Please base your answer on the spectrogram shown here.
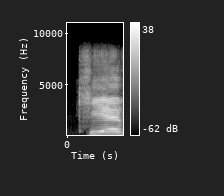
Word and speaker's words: Kyiv: kiev kiev one syllable keep is one syllable right kiev is how you say the russian version and i've heard it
